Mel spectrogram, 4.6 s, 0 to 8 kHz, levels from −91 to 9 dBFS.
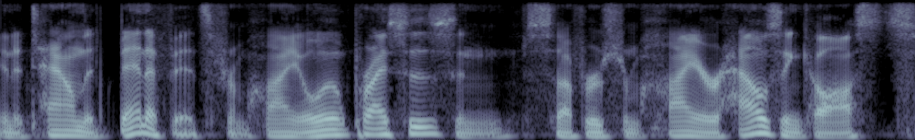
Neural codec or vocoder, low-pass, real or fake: none; 7.2 kHz; real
